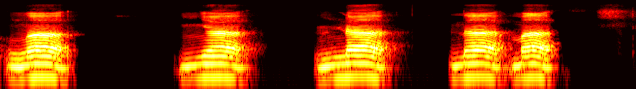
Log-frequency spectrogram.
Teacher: instead of sending the air through the mouth you have to send it through the nose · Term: nasal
